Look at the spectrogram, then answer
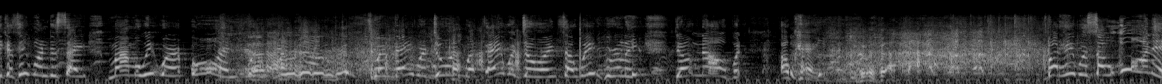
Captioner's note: applause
